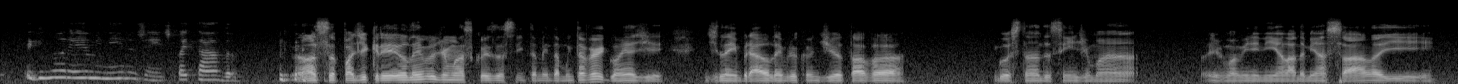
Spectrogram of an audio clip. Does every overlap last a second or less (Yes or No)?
Yes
